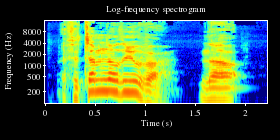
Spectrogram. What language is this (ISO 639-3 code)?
kab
